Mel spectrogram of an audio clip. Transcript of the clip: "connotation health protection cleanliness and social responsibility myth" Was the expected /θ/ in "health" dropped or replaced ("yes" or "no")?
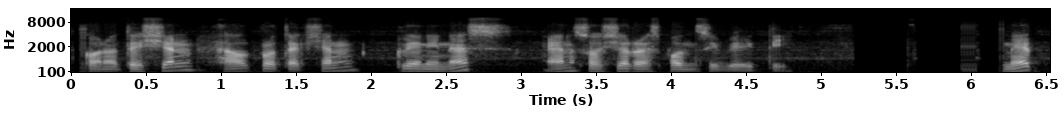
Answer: yes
